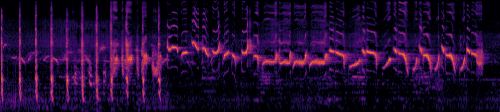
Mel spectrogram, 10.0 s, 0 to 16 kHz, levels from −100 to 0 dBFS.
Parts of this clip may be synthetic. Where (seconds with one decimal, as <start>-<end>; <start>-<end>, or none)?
0.8-2.8; 5.0-5.8; 6.4-8.7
